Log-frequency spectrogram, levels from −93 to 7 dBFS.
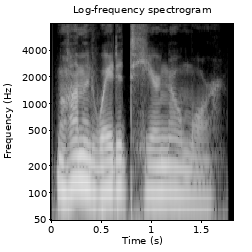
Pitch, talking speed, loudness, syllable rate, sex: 100 Hz, 195 wpm, -17 LUFS, 5.4 syllables/s, male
